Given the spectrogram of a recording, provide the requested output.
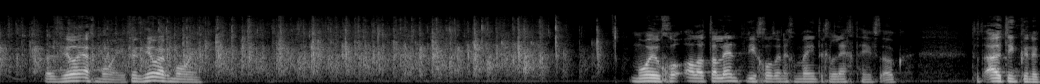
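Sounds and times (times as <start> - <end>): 
audience applause: 0.0 - 6.2
speech: 0.4 - 2.1, 6.3 - 9.2, 9.8 - 10.3.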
